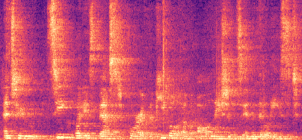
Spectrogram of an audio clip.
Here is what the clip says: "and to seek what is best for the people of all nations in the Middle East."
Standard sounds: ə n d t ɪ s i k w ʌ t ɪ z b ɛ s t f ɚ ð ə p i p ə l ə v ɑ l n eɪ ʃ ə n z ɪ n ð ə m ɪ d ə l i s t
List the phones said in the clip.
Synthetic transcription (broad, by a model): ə n t ɪ s i k w ʌ t ɪ z b ɛ s t f ɚ ð ə p i p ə l ə v ɑ l n eɪ ʃ ə n z ɪ n ð ə m ɪ d l i s t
